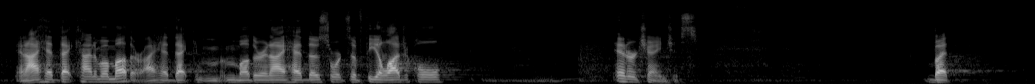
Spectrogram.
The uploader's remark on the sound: Truth and Life Conference at The Master's University in 2016.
